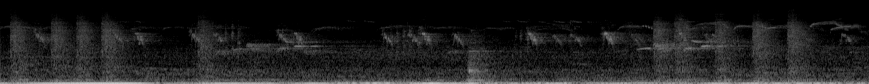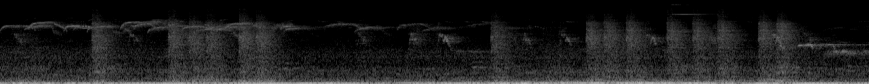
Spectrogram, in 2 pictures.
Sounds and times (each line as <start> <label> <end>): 13.6 typewriter 16.8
